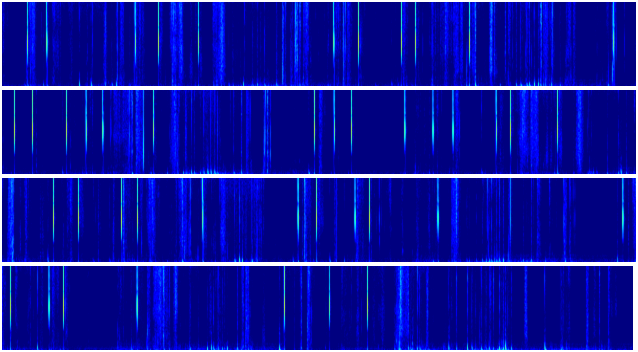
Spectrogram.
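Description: Quick, irregular clicks of typing and tapping on a smartphone's on-screen keyboard, in runs with short pauses, with a few soft low thumps between.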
